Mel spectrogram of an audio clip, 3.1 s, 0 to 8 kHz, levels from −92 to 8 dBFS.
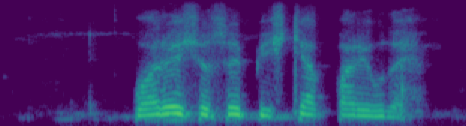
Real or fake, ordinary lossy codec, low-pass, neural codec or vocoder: real; Opus, 16 kbps; 7.2 kHz; none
